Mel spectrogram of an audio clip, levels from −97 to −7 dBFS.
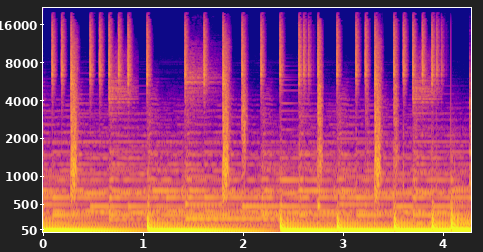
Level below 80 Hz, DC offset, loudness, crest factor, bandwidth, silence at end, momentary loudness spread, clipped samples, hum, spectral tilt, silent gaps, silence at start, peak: -8 dBFS; under 0.1%; -14 LUFS; 6 dB; 17 kHz; 0 s; 5 LU; under 0.1%; none; -4.5 dB/octave; none; 0 s; 0 dBFS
